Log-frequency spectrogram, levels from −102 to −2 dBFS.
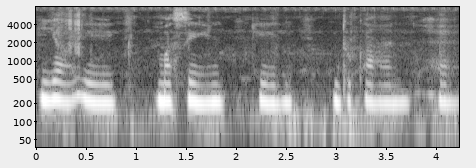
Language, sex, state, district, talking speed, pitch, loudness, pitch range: Hindi, female, Bihar, Kaimur, 85 wpm, 210 Hz, -15 LUFS, 200-215 Hz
